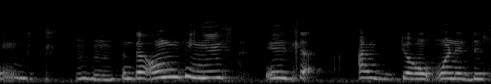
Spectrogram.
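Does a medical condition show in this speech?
Yes: cerebral palsy.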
